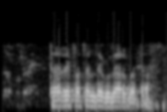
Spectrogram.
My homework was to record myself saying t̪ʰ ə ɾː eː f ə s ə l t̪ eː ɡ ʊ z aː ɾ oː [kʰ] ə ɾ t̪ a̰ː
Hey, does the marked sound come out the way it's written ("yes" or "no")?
no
